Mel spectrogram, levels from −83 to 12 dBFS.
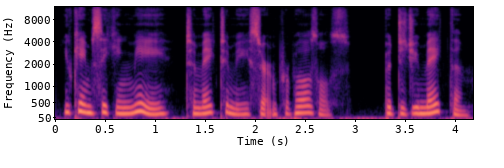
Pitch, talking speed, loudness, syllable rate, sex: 180 Hz, 215 wpm, -18 LUFS, 5.2 syllables/s, female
